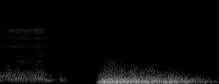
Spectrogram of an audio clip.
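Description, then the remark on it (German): Two deep breaths drawn in one after the other as a breathing demonstration, a short inhale, a brief pause, then a longer, louder, airy second breath, with no talking. “ach, ich kann es jetzt schwer vormachen vielleicht, aber ihr atmet ganz tief ein. Der, der, der Key ist, dass ihr ähm, die zweite Atmung, Einatmung, kurz nach der ersten macht.”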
